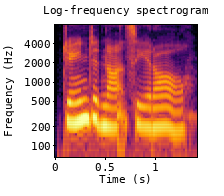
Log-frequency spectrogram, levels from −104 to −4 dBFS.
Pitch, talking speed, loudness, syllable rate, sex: 215 Hz, 255 wpm, -14 LUFS, 4.8 syllables/s, female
